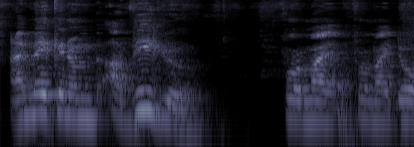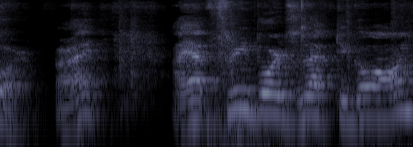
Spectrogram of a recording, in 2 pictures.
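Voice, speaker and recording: In a room with audible echo, a man talks loudly at a very slow pace in a high voice. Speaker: preacher building a cabin. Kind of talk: casual tutorial vlog. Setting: indoors in unfinished cabin.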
